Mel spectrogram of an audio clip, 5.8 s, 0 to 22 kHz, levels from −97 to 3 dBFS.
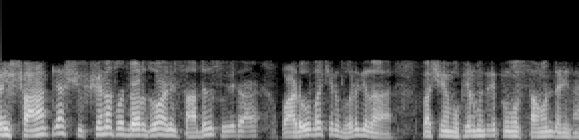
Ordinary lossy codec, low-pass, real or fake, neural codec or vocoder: none; 3.6 kHz; fake; codec, 16 kHz in and 24 kHz out, 1.1 kbps, FireRedTTS-2 codec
